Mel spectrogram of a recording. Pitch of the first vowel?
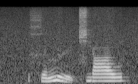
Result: rising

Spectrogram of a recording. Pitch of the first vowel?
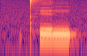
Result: low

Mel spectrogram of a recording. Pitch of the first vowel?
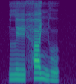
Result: low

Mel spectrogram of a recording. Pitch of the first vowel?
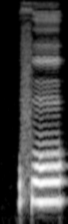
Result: high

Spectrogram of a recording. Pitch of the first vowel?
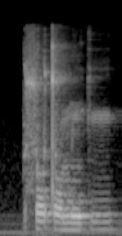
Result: high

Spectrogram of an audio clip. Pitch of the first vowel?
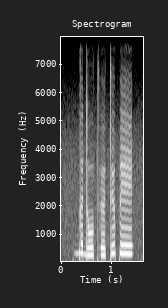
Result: falling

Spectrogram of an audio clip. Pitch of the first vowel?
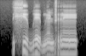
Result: falling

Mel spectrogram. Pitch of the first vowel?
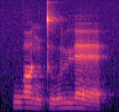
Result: falling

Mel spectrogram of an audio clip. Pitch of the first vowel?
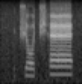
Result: low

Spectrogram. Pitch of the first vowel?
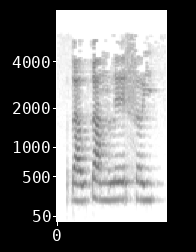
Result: rising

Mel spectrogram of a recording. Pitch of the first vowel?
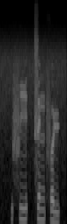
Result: rising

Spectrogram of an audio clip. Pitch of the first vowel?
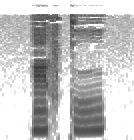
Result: high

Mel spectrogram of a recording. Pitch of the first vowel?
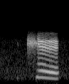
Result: falling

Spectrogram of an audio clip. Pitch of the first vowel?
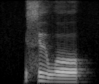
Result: falling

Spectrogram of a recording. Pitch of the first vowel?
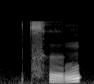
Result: low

